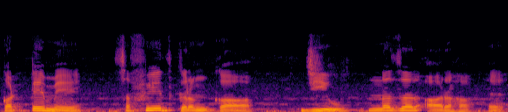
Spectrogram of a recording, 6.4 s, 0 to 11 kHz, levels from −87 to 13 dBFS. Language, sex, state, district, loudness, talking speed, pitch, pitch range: Hindi, male, Rajasthan, Bikaner, -15 LUFS, 95 wpm, 130 Hz, 105-170 Hz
